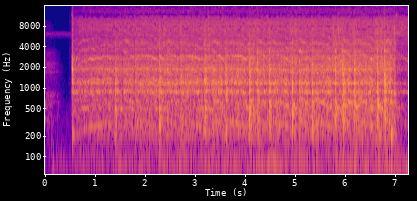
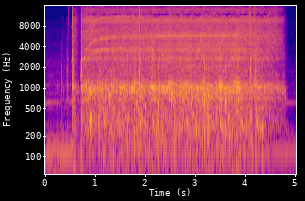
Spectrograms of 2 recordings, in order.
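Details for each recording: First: Flood-damaged 2004 Cadillac DTS convertible, first start attempt with an empty fuel rail. The starter cranks at about four beats a second with uneven compression pulses and does not catch. The owner thinks leftover ATF in the cylinders caused the uneven cranking. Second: Flood-damaged 2004 Cadillac DTS convertible cranking with ATF in the cylinders: an even four-second whir with light rhythmic puffs and no compression drag. The starter gets power and is good, and the engine turns freely.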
